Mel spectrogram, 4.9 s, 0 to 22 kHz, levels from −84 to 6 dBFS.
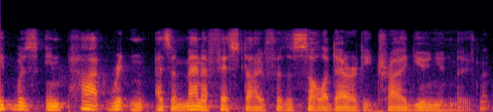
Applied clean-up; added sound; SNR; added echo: none; none; none; none.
